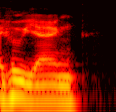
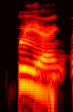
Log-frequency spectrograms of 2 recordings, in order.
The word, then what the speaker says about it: Huyang: How do you pronounce that? – I usually say Huyang. – Huyang, okay.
